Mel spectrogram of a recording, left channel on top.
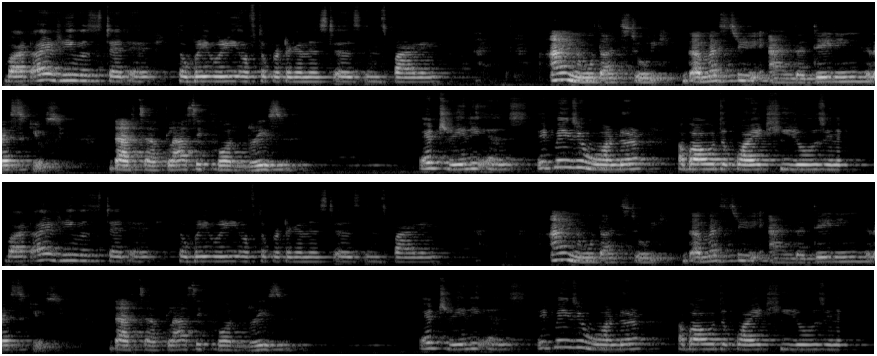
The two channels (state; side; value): quieter; right; 9.0 dB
